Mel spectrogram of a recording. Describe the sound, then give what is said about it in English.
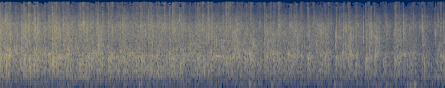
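A crowd applauds steadily, a dense wash of many hands clapping at an even, fairly loud level that holds throughout with only slight swells and dips. “Want to have a great big round of applause”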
